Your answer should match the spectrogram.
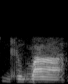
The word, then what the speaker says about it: Dumas: interview with you and dumas is pronounced dumas by the way it's french well i'm pretty damn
